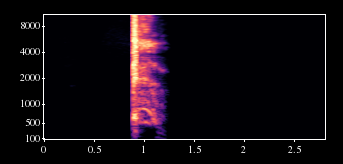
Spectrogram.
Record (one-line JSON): {"cough_length": "2.8 s", "cough_amplitude": 32768, "cough_signal_mean_std_ratio": 0.2, "survey_phase": "beta (2021-08-13 to 2022-03-07)", "age": "45-64", "gender": "Male", "wearing_mask": "No", "symptom_diarrhoea": true, "symptom_onset": "12 days", "smoker_status": "Prefer not to say", "respiratory_condition_asthma": false, "respiratory_condition_other": false, "recruitment_source": "REACT", "submission_delay": "1 day", "covid_test_result": "Negative", "covid_test_method": "RT-qPCR"}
